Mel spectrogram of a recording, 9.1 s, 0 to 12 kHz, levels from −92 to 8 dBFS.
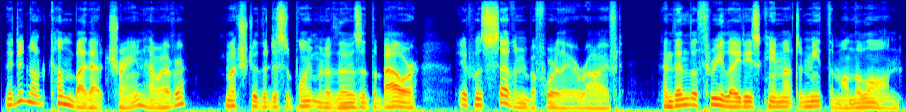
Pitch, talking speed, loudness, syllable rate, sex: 110 Hz, 240 wpm, -18 LUFS, 6.3 syllables/s, male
